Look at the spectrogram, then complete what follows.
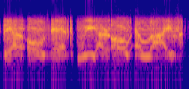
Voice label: radio bot end clean, balkan; Counter-Strike Global Offensive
